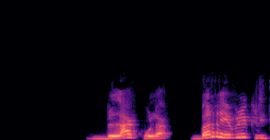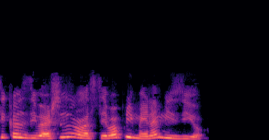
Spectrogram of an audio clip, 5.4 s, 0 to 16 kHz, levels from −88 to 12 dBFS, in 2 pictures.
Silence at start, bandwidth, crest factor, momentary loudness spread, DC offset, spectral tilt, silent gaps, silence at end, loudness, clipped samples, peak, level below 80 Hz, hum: 0.9 s; 7 kHz; 14 dB; 13 LU; under 0.1%; -5 dB/octave; 1.73-1.90 s; 0.7 s; -16 LUFS; under 0.1%; -2 dBFS; -68 dBFS; none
